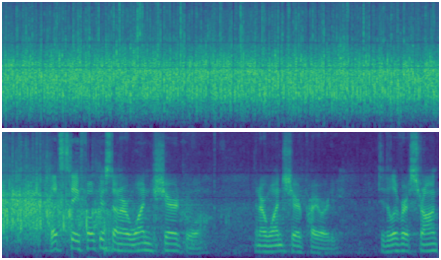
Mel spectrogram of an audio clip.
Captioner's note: some Applause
